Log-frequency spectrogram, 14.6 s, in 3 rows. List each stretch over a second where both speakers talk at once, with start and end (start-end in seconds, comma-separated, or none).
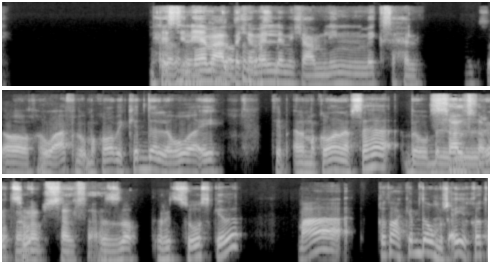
1.6-2.8, 9.2-10.9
